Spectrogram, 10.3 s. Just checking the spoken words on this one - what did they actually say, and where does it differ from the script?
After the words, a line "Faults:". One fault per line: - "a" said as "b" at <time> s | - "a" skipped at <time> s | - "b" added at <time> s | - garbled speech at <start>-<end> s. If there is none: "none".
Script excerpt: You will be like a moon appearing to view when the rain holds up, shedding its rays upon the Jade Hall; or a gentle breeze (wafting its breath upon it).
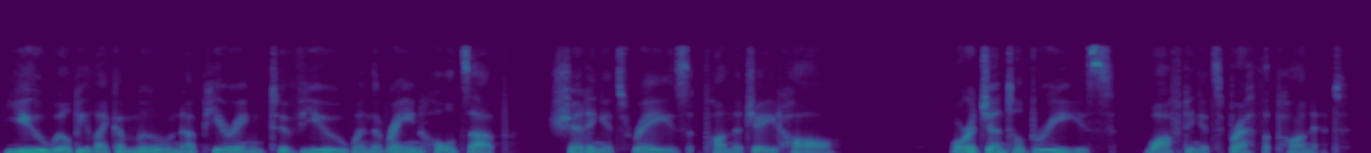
You will be like a moon appearing to view when the rain holds up, shedding its rays upon the Jade Hall; or a gentle breeze (wafting its breath upon it).
Faults:
none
